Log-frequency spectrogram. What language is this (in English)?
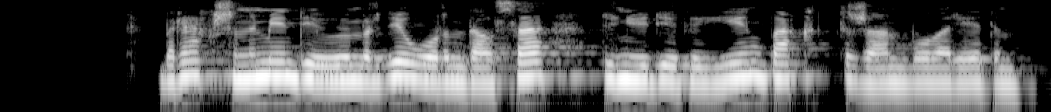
Kazakh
